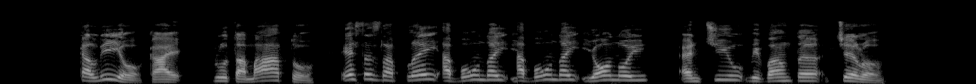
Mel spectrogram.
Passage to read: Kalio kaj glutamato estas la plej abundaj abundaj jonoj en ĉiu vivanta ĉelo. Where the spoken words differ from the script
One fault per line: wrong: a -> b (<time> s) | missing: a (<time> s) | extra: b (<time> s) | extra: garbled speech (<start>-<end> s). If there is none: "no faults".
no faults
